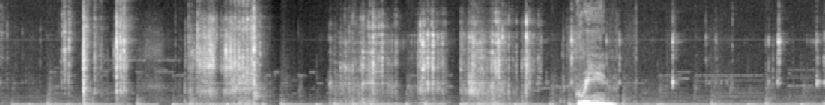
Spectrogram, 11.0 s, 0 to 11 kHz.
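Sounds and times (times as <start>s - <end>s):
background music: 0.0s - 11.0s
toy car rattling scrape: 0.7s - 3.6s, 4.3s - 7.7s
toy cars clicking on tabletop: 0.8s - 3.6s, 4.4s - 11.0s.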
